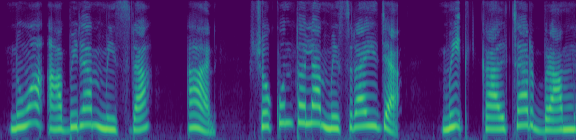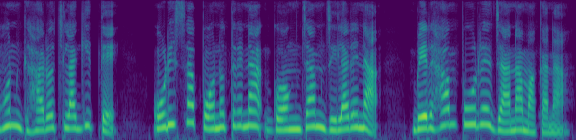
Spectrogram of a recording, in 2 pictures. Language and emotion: Santali, neutral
